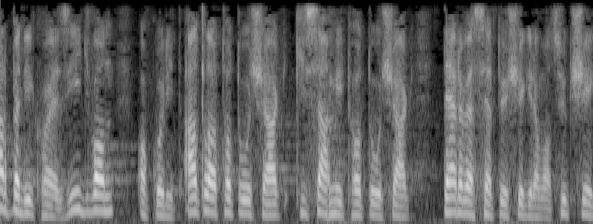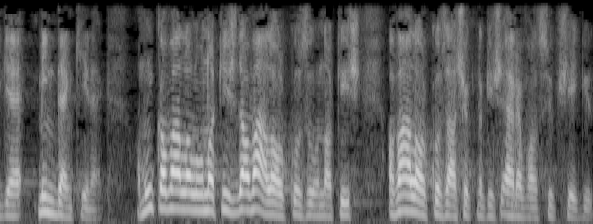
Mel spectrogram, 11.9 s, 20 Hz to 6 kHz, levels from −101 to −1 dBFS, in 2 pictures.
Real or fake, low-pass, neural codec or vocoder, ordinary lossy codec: real; 5.4 kHz; none; none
